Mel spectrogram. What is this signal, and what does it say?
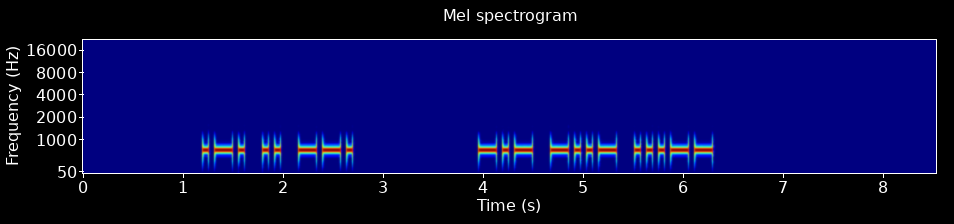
Morse code, heard as a keyed tone, about 20 wpm, 700 Hz. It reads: RIG KX3
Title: Common QSO Phrases - 3x Word-Spacing - 20wpm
